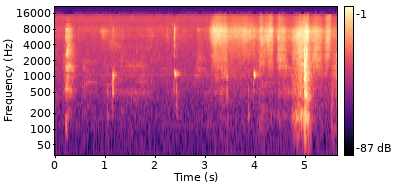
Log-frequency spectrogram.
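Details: Golden Retriever puppy with hiccups: soft, sharp catches recurring about once a second over background rustling and noise.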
